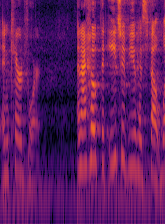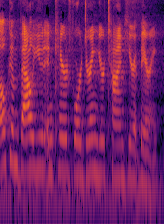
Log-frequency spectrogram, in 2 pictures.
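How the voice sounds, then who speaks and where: A woman's voice: a little high, pushed and bright, a little hiss or hum. A woman speaking as alumni association president, giving an earnest, formal speech to graduates at an outdoor ceremony.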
